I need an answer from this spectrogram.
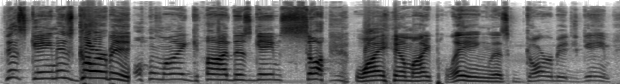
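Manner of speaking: high, slow whining complaint; raging whine. Real, not acted. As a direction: drag out the disgust at the game. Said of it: "how many times I fucking raged".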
